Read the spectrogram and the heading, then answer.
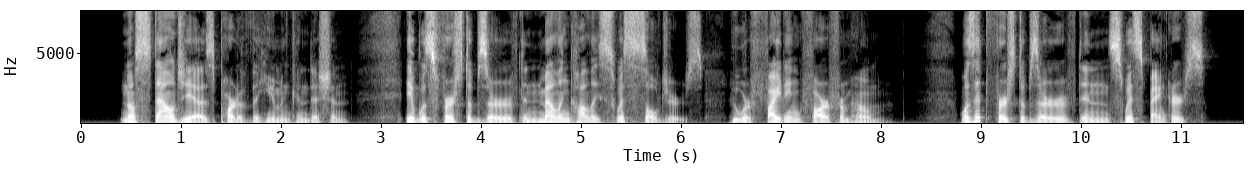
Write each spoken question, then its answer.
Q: Was it first observed in Swiss bankers?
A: No, it was not first observed in Swiss bankers.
